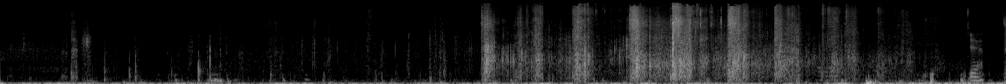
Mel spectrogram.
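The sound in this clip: Footsteps walk across toward a field, a steady series of crunching steps that grow louder and more distinct in the second half.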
